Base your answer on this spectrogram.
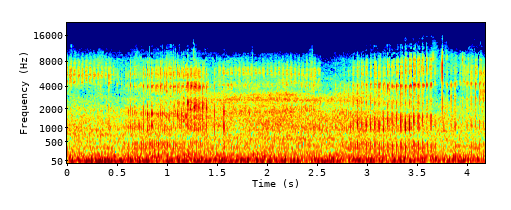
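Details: Purring from a stray cat on a wall, which is pleased at being stroked. A continuous low rumble runs throughout, with faint outdoor background noise.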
